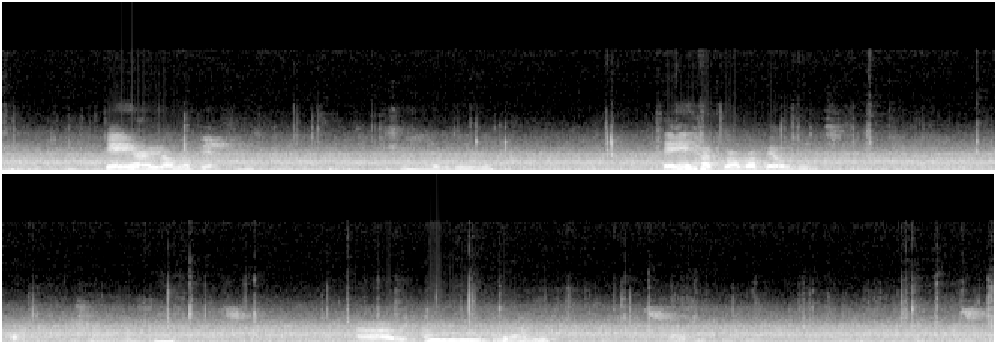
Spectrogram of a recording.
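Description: Foil crinkles as an egg is unwrapped.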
